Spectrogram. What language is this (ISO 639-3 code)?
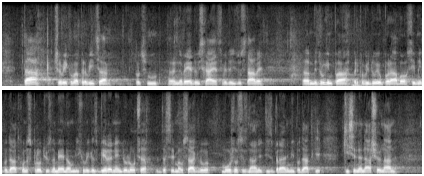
slv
